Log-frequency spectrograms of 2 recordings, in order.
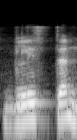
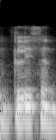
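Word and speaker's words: glisten: अब यहाँ पे ग्लिसन, ग्लिस्टन ना पढ़ के हम ग्लिसन पढ़ेंगे, जो कि यहाँ टी साइलेंट है।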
